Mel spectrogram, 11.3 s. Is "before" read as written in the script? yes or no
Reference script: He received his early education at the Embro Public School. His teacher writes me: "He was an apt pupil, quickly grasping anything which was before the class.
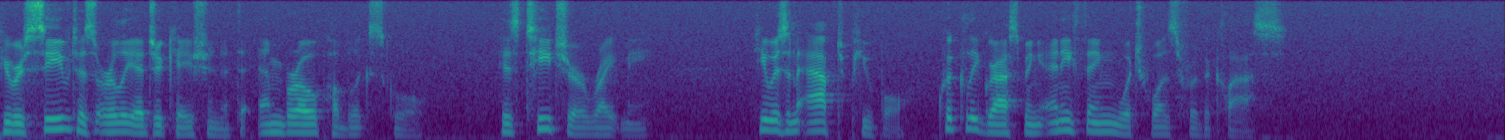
no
